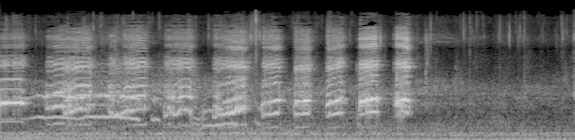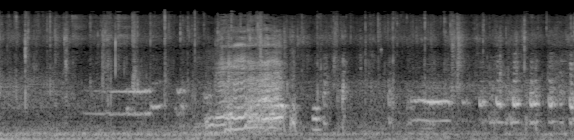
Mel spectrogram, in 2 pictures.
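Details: Backyard chickens: rapid loud clucking and cackling for four seconds, a quieter stretch, then a rooster's harsh crow rising and falling near the eighth second, followed by scattered clucks.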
